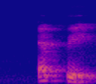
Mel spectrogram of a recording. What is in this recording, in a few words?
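"epik", Malay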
